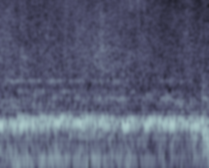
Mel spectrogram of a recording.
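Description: Chinese bamboo flute (dizi) holding one steady, slightly wavering note over a breathy hiss, played on the drama's soundtrack.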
